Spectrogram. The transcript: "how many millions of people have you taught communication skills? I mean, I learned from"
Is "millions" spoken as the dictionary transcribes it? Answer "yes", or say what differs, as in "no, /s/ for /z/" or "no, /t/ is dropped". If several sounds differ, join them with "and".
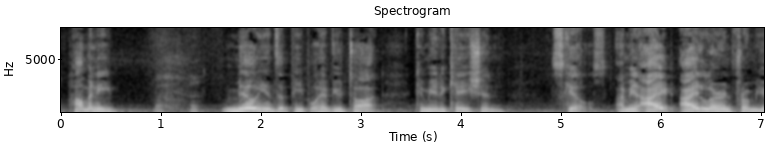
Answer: yes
